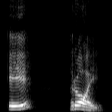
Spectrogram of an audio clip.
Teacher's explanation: acentuada porque o ditongo aberto Oi está em uma palavra oxítona Ou seja a sílaba mais forte é a última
